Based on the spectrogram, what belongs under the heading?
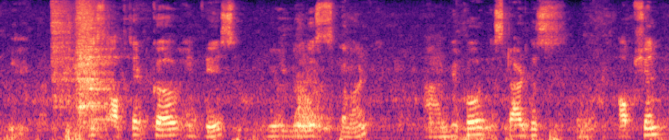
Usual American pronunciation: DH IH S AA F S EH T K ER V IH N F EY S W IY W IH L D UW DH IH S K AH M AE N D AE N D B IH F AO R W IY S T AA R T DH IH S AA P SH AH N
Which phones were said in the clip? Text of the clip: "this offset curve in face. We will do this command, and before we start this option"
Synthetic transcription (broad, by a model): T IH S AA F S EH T K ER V IH N P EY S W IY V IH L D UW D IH S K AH M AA N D AE N D B IH F AO R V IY S T AA R T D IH S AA P SH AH N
